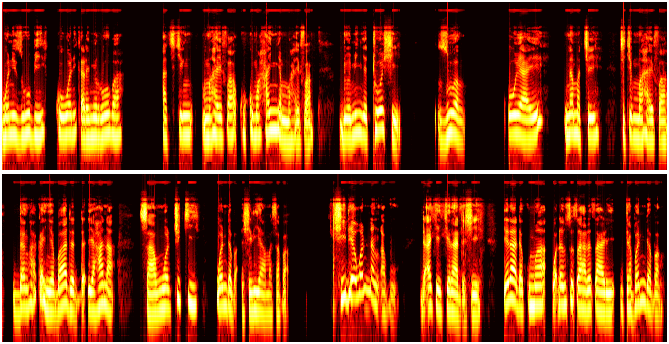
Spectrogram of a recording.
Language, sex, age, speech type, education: Hausa, male, 30-45, spontaneous, primary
